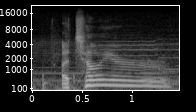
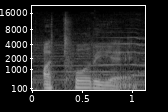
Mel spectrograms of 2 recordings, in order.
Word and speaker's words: Atelier: actually derived from, but in Japanese, you hear them say it, Atelier. And it's just like the way I think you would pronounce it looking at it in English, because you're gonna see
